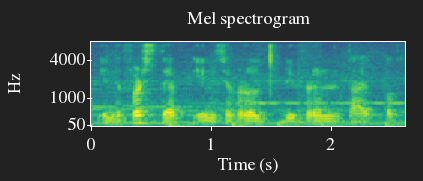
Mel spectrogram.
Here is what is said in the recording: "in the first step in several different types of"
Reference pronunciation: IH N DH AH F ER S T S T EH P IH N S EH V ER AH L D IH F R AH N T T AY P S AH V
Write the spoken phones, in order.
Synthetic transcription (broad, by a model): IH N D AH F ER T S T EH P IH N S EH V ER AH L D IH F R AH N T T AY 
